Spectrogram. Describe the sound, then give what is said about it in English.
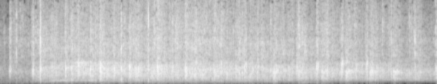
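A crowd at a church service claps steadily for several seconds, applauding the graduates and themselves: a dense, even patter of many hands with a few sharper individual claps standing out, and no voices over it. “Graduates, I applaud you. And I applaud every disciple in here that are standing firm. Give yourself a hand.”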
